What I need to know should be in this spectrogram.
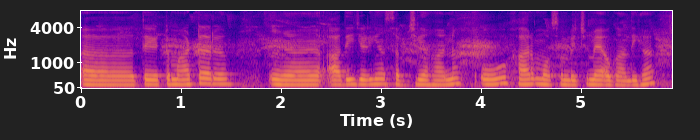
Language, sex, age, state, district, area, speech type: Punjabi, female, 30-45, Punjab, Shaheed Bhagat Singh Nagar, urban, spontaneous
